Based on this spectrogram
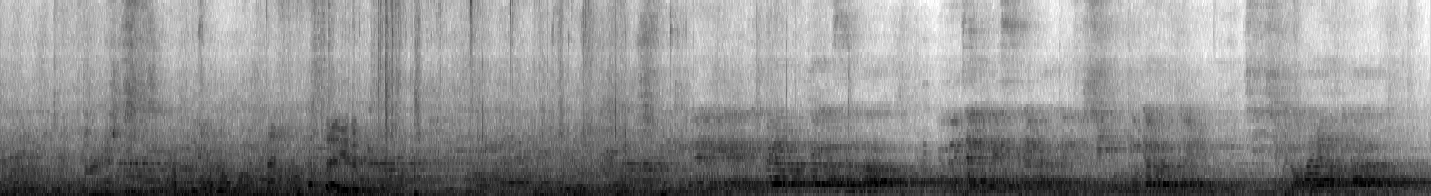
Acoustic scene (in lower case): crowded indoor space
